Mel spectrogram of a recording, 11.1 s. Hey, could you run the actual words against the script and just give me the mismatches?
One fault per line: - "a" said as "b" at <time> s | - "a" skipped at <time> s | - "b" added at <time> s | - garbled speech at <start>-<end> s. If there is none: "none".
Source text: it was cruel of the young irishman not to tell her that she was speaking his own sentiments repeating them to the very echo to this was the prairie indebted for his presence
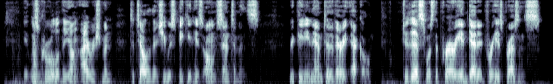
- "not" skipped at 2.2 s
